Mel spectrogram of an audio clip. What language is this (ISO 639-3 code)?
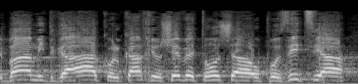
heb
